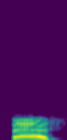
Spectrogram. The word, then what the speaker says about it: PaaS: We pronounce this S आईएस, पैस and cess.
